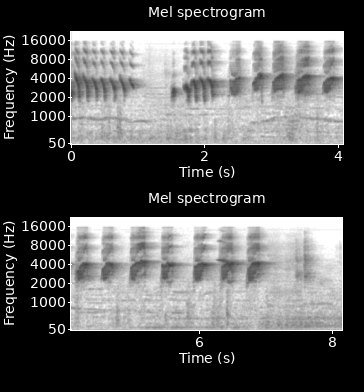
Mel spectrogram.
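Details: White-rumped shama singing a mimicry-filled competition phrase favoured by judges. A quick burst of notes, a short pause, then a steady series of loud, repeated metallic chirps at about two per second.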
